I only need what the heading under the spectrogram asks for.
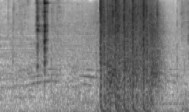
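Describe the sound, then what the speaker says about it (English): Rapid automatic gunfire bursts loud and close in the Warhammer Chaosbane video game on PC, a dense volley starting abruptly after quieter ambient game sounds. "Chan just starts shooting"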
